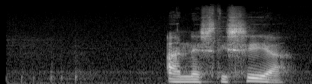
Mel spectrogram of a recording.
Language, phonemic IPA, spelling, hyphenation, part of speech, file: Greek, /anesθiˈsia/, αναισθησία, α‧ναι‧σθη‧σία, noun, Ell-Anaisthisia.ogg
- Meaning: 1. anaesthesia (UK), anesthesia (US), anæsthesia (obsolete) 2. insensitivity, unfeelingness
